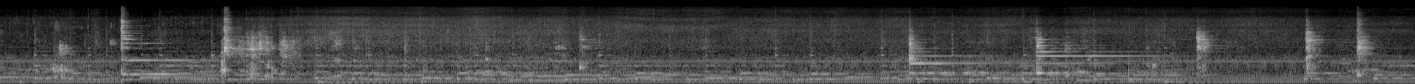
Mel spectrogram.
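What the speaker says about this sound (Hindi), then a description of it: "हमने डाल दिया अदरक लहसुन का पेस्ट हमारा।" Ginger garlic paste frying in a pot for Delhi-style nihari gives a steady, close sizzle with a few clinks of a spoon against the pot.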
